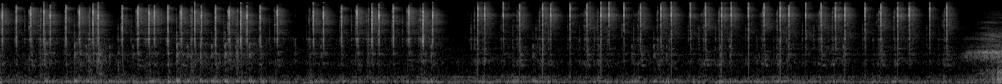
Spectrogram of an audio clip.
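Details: 1974 Harman Kardon 730 Twin Powered receiver: crisp, even clicks about five a second with no crackle or scratch; contacts now switch cleanly.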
